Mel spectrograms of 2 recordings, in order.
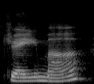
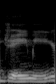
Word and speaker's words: Jaima: because it has been even though it's spelled phonetically and it to me it looks like it would be easy to pronounce, Jaima, but um it has been mispronounced all the time even to this day. Like if I go to a doctor's appointment, the the person calling me in will mispronounce my name, call me Jamie or whatever.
